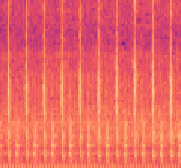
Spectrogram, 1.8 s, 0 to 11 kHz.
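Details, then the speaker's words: A 2002 Toyota Solara with no check-engine light has a sharp, even knock about six times a second at idle, recorded with the engine cover off and loudest at the rear cylinders. A fuel injector is suspected; the cause is unconfirmed. "so I took the spell cover the engine cover out this thing knocking coming from the engine yeah could be a lot of things"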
